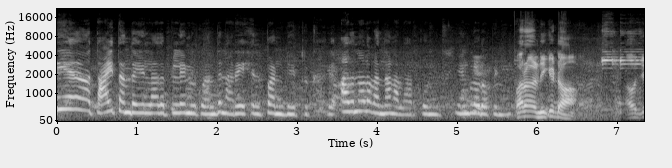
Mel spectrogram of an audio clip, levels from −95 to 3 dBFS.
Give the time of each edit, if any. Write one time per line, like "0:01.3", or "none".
0:05.6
